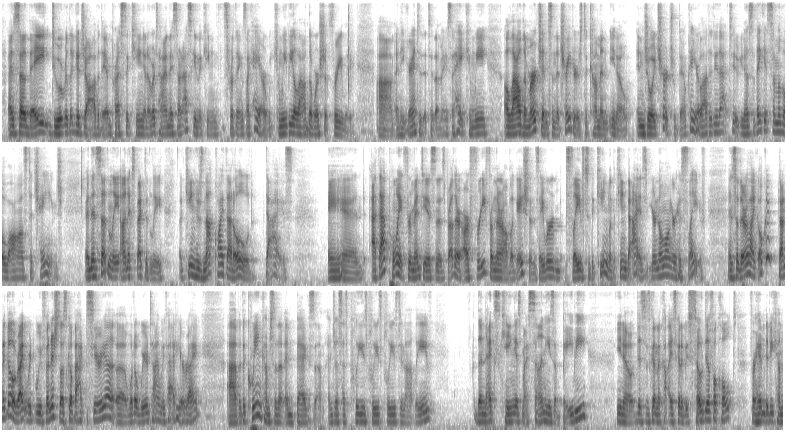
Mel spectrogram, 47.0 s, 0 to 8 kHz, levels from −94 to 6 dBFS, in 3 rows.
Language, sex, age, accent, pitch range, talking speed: English, male, 20-39, American, 110-130 Hz, 235 wpm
